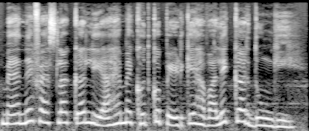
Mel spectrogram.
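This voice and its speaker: High-voiced, stubborn young cartoon heroine. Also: female voice, expressive, brisk, warm tone. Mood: determined. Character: brave stubborn kind young empress-to-be, a girl. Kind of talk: Hindi cartoon dubbing. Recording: music behind the voice.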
